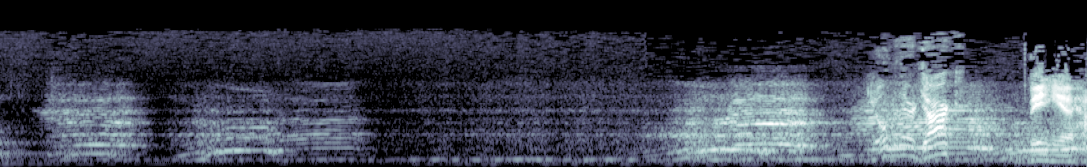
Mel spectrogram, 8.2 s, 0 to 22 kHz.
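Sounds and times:
cattle mooing: 0.3 - 2.8, 4.9 - 8.1
speech: 6.9 - 8.1.

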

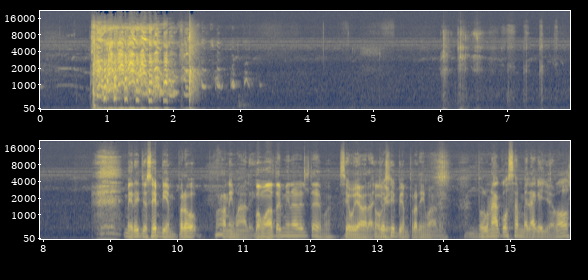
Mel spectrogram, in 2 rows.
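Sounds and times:
rooster crowing loudly at night: 0.0 - 3.3
faint insect chirping: 0.0 - 15.8
laughter: 0.8 - 3.2
speech: 9.2 - 15.8.

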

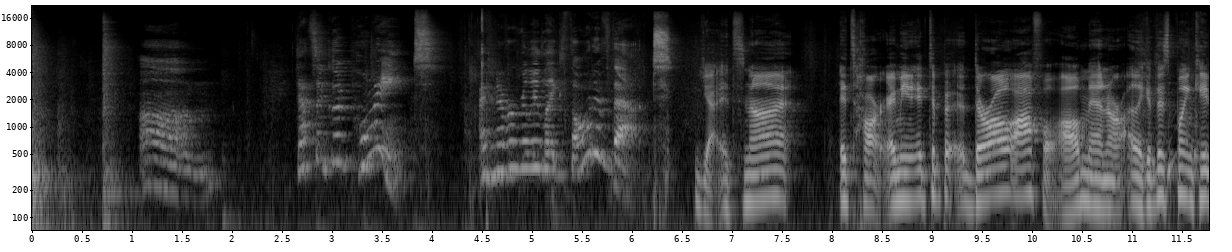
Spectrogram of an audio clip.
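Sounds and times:
door pushed shut with a firm sharp thud: 0.0 - 1.1
soft shuffling: 1.9 - 3.2, 4.1 - 9.3, 11.0 - 11.7
speech: 2.8 - 11.7.

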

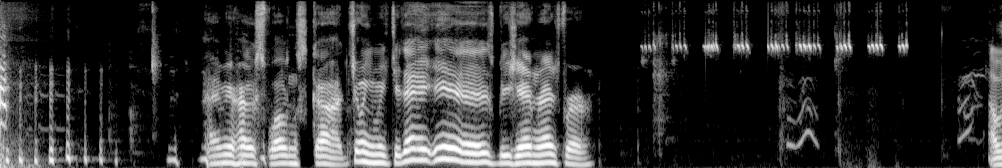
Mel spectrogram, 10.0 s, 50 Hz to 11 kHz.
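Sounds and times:
laughter: 0.0 - 3.0
speech: 2.1 - 6.0
cricket chirping: 6.4 - 9.1.

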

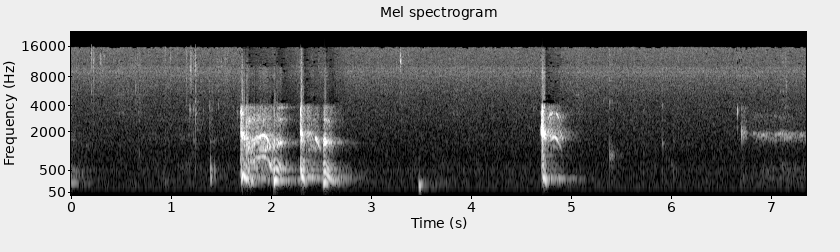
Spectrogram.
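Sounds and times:
person coughing: 1.7 - 2.9, 4.7 - 5.2.

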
